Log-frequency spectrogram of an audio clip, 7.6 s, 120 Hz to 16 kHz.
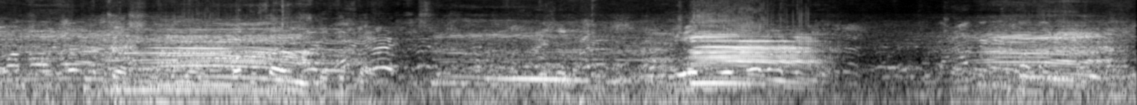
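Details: Three deep, sustained moos, at about one, five and seven seconds, from a Sahiwal bull at a Dhaka cattle market on 3 January 2025, with a babble of market voices and general crowd noise underneath.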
